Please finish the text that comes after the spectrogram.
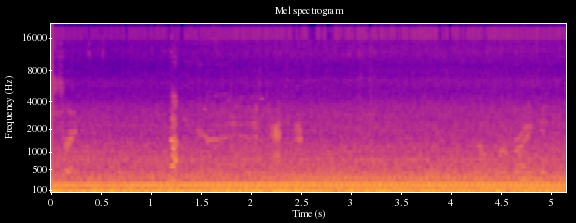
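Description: Steady low engine rumble and road noise from inside a moving 1947 Ford Deluxe, with a constant hum throughout and a few faint rattles over the drone.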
